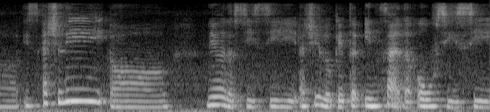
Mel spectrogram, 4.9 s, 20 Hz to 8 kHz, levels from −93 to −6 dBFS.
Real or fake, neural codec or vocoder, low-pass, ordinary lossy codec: real; none; 7.2 kHz; AAC, 32 kbps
